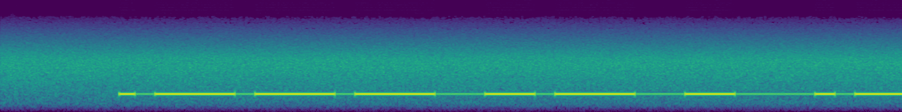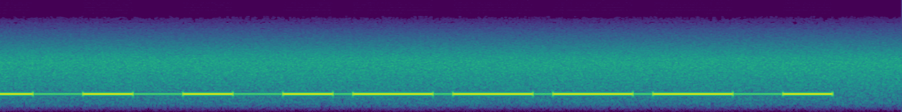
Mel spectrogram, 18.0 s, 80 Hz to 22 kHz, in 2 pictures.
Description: Radio time signal (WWVB), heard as a tone whose level steps once a second, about 660 Hz. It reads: 0 0 0 1 0 1 M 0 1 1 1 0 0 0 0 1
